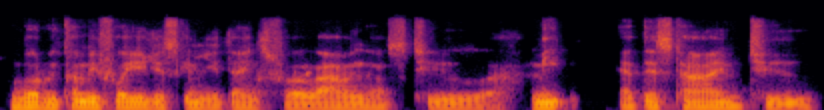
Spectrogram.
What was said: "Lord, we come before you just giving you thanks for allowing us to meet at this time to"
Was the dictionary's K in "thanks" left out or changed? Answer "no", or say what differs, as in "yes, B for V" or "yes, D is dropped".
no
